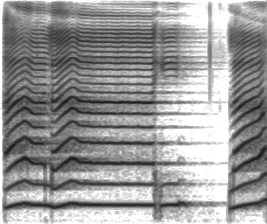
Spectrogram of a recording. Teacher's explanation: Hamzahnya i ada pada kata alai. Maka lamnya panjang boleh empat boleh lima harakat. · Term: mad wajib muttasil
